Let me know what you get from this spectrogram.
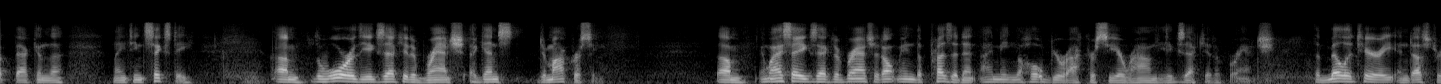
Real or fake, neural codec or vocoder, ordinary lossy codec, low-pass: fake; codec, 16 kHz, 0.7 kbps, FocalCodec; Opus, 64 kbps; 7.2 kHz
